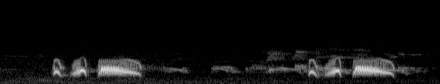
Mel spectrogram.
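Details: Decoy spotted dove calling to provoke rivals. Two low phrases of quick paired notes and a long burred coo come about three seconds apart, with faint soft murmurs and a slight background rumble between them.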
